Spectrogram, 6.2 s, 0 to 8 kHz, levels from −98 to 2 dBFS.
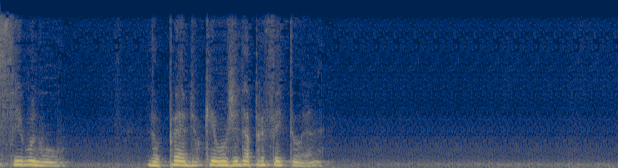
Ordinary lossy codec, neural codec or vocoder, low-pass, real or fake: none; codec, 16 kHz, 1.1 kbps, Voila-Tokenizer; 7.2 kHz; fake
